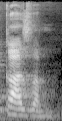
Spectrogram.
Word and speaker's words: chasm: फिर यहाँ पर है काज़म, प्रोनाउंसिएशन देखिए आप इसका, फोनेटिक्स भी देख लीजिए, काज़म, CHASM प्रोनाउंसिएशन होता है काज़म, राइट।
